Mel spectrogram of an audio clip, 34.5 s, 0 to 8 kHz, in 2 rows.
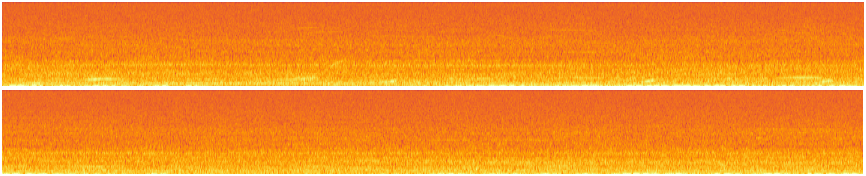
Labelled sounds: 5.9	6.9	humpback whale, 0.80 to 3.1 kHz
9.8	10.1	humpback whale, 2.2 to 2.4 kHz

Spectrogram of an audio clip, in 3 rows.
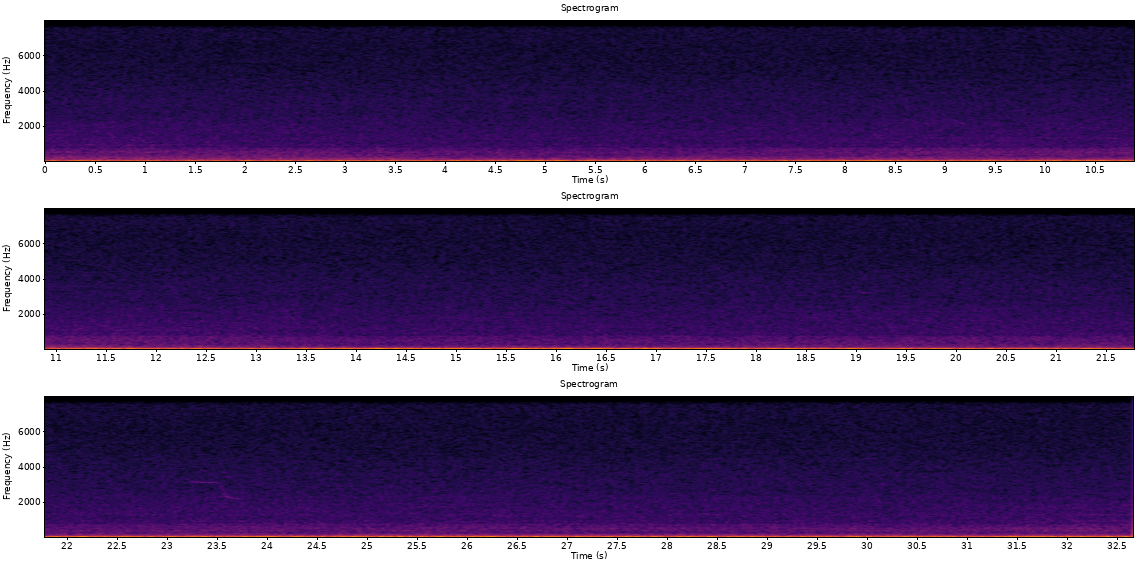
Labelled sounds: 23.2	23.5	killer whale, northern resident, G clan, GG subclan, call N23ii, 3.1 to 3.2 kHz

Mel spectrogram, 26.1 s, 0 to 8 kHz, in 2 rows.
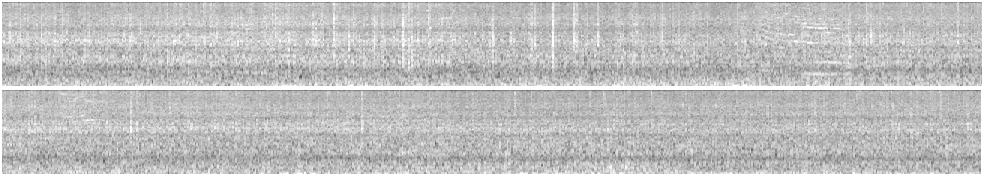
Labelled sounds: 10.6	11.2	humpback whale, 2.9 to 3.2 kHz

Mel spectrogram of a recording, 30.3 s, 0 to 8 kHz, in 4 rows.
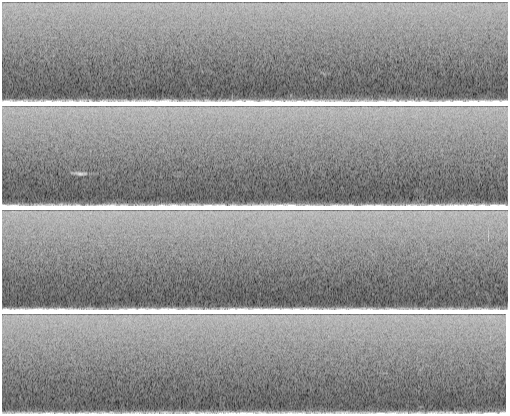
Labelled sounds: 8.6	8.9	humpback whale, 0.90 to 1.1 kHz

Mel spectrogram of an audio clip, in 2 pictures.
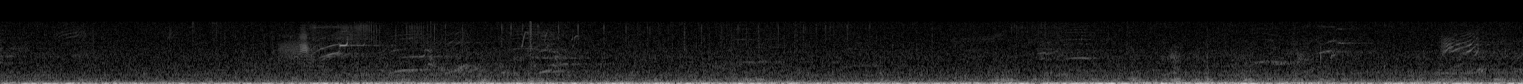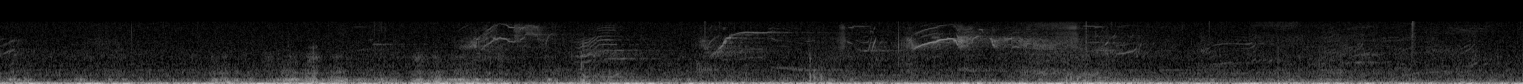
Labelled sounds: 14.3	14.9	killer whale, 0.64 to 4.5 kHz
22.1	23.1	killer whale, 0.73 to 5.4 kHz

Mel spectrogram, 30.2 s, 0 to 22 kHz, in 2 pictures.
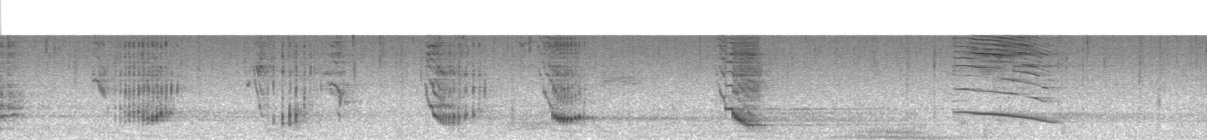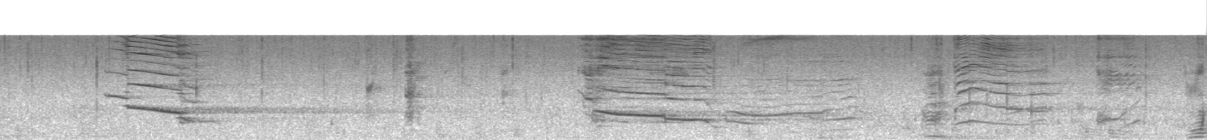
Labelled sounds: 0.0	0.3	humpback whale, 0.88 to 1.2 kHz
1.5	2.2	humpback whale, 0.78 to 0.97 kHz
3.1	3.4	humpback whale, 2.4 to 3.2 kHz
3.9	4.5	humpback whale, 0.97 to 3.7 kHz
5.3	5.7	humpback whale, 0.78 to 5.9 kHz
6.8	8.0	humpback whale, 1.8 to 7.5 kHz
9.0	9.5	humpback whale, 0.78 to 4.7 kHz
11.9	13.3	humpback whale, 0.78 to 8.0 kHz
16.4	17.8	humpback whale, 0.78 to 8.0 kHz
19.7	20.4	humpback whale, 1.2 to 2.0 kHz
22.3	25.9	humpback whale, 0.78 to 8.0 kHz
26.6	28.3	humpback whale, 0.78 to 6.3 kHz
28.8	29.2	humpback whale, 2.0 to 4.3 kHz

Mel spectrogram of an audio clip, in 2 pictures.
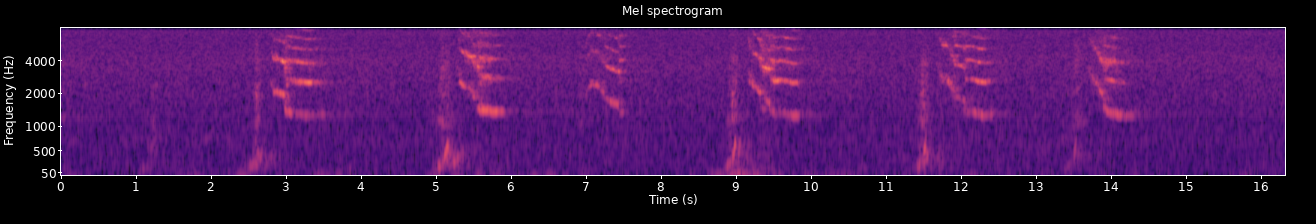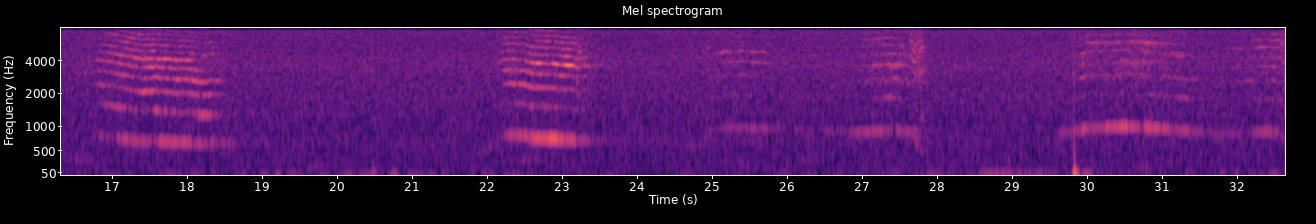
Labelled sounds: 2.8	3.5	humpback whale, 1.2 to 8.0 kHz
5.0	6.0	humpback whale, 0.99 to 7.3 kHz
7.0	7.6	humpback whale, 1.3 to 3.7 kHz
9.1	10.1	humpback whale, 1.0 to 8.0 kHz
11.7	12.5	humpback whale, 2.0 to 8.0 kHz
12.9	14.3	humpback whale, 1.2 to 6.8 kHz
14.9	15.4	humpback whale, 1.2 to 1.9 kHz
16.7	19.5	humpback whale, 0.80 to 8.0 kHz
22.1	23.4	humpback whale, 0.80 to 8.0 kHz
25.0	25.8	humpback whale, 0.90 to 5.1 kHz
26.8	27.7	humpback whale, 0.80 to 7.4 kHz
29.6	32.6	humpback whale, 0.80 to 8.0 kHz

